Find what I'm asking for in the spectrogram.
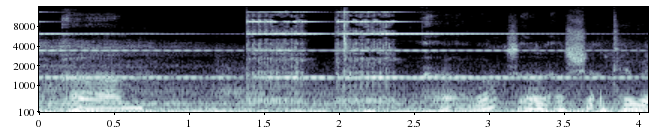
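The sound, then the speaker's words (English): An old black wall telephone rings in repeated bright metallic bursts while several people talk over it. “I'm going to push past the lads and answer the phone”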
